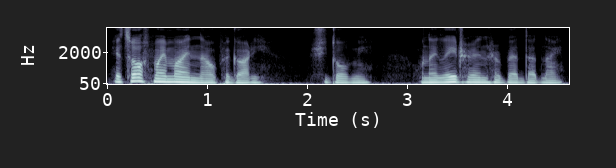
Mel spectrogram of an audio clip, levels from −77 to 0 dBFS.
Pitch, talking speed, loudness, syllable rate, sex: 115 Hz, 235 wpm, -18 LUFS, 5.5 syllables/s, male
